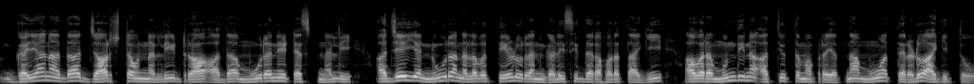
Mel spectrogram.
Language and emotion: Kannada, neutral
